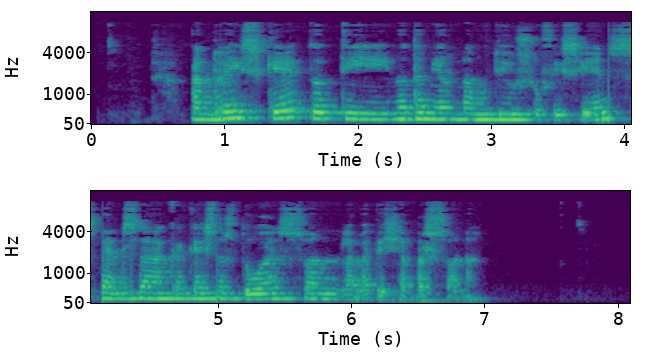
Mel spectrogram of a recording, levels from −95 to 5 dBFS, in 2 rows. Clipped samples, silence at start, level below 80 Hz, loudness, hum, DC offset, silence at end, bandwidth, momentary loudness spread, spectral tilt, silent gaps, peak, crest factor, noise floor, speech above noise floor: under 0.1%; 0.55 s; -60 dBFS; -23 LUFS; none; under 0.1%; 1.15 s; 11.5 kHz; 9 LU; -5.5 dB/octave; none; -6 dBFS; 16 dB; -76 dBFS; 54 dB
